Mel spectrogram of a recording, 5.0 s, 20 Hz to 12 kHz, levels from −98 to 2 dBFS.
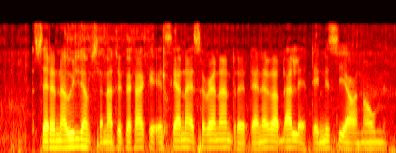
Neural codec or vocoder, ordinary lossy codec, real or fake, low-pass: codec, 16 kHz, 8 kbps, FunCodec, trained on LibriTTS, 25 frames a second; none; fake; 7.2 kHz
